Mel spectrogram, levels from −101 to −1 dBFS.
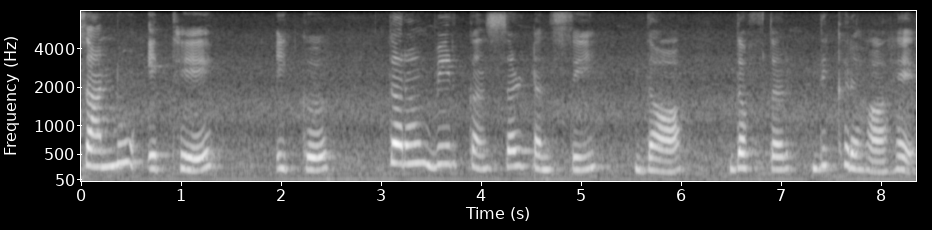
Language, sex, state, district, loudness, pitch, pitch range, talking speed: Punjabi, female, Punjab, Kapurthala, -18 LUFS, 245 Hz, 230-280 Hz, 70 wpm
